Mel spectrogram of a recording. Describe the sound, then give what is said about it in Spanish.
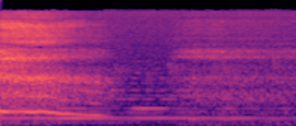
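A crowd draws a deep breath together, a broad airy rush lasting under a second before fading into quiet room tone with a faint steady hum. “When you breathe the way that you, right now that you're breathing, thank God that you're breathing.”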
